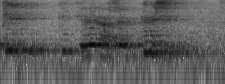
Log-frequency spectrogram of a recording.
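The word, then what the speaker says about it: 危機: En el Japón, cuando dicen crisis, se escribe con 2 kanji o ideogramas y se lee kiki.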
